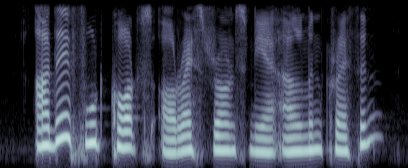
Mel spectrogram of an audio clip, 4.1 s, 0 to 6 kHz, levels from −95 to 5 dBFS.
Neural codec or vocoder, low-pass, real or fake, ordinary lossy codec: none; 5.4 kHz; real; none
